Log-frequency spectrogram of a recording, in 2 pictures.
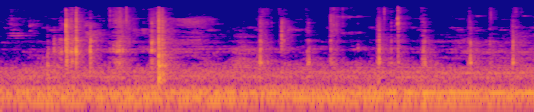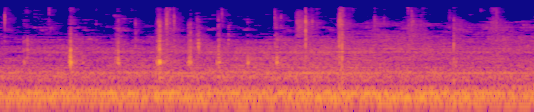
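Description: Irregular sharp clicks, a few a second, of a metal utensil striking a plate as raw fish pieces are cut into to take the marinade, over a steady low hum.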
